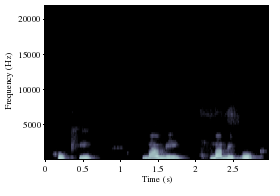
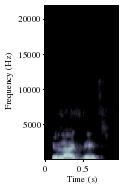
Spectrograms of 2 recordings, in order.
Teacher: So declarative sentences with rising intonation.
